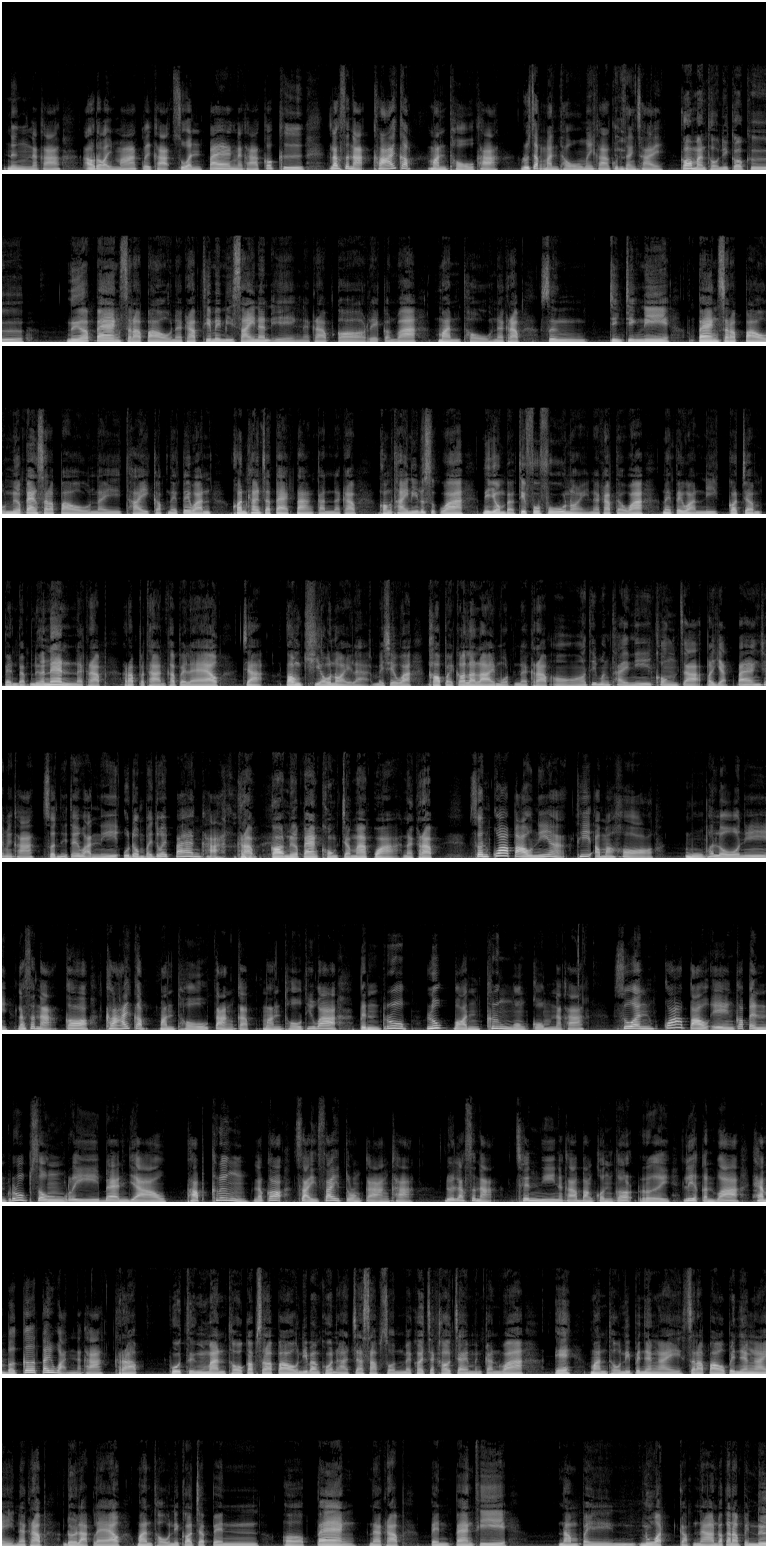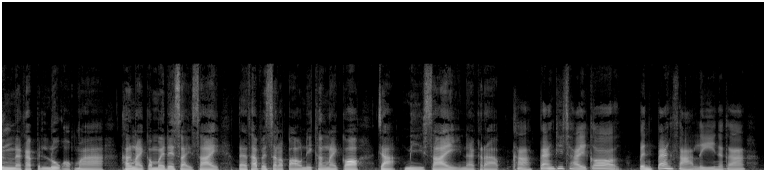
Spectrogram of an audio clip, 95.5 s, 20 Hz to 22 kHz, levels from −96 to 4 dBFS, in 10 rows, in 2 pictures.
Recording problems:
none

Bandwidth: 14 kHz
